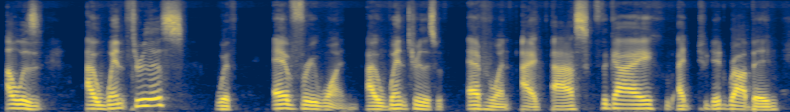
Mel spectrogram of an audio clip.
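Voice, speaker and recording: A man's voice: medium pitch, lively intonation, normal speed, a little mellow, dry recording, clean studio sound. A man co-hosting a casual, chatty podcast discussion, speaking emphatically and repeating phrases for stress. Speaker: audio series creator and podcast co-host.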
